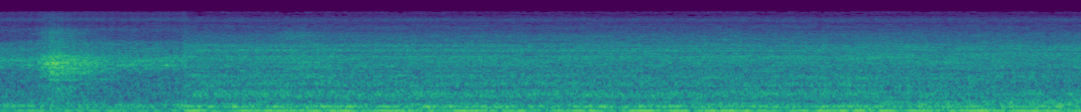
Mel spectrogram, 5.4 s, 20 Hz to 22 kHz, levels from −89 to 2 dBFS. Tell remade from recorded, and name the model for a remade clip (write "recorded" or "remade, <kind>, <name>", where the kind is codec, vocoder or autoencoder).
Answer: recorded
